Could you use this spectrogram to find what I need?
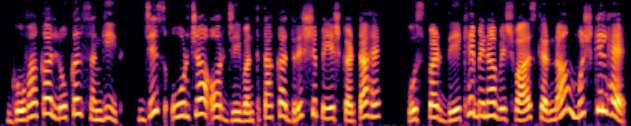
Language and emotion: Hindi, surprised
